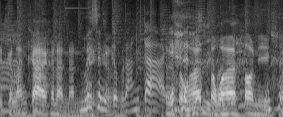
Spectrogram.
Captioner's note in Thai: เสียงหัวเราะ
